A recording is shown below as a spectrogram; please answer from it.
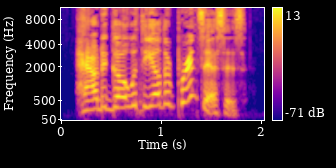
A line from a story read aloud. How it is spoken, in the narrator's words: Applejack smiled brightly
